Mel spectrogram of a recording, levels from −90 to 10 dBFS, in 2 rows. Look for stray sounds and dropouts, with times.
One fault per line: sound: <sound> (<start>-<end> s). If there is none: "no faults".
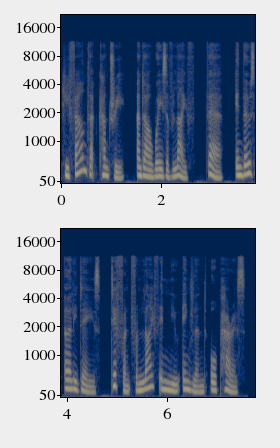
no faults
